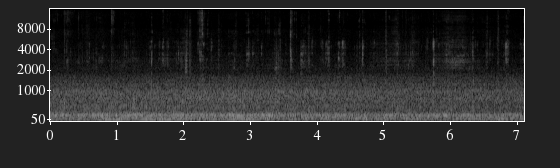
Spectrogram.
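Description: A person chewing a bite of deep-fried veggie egg roll with mouth noises and small crunching clicks, over a steady low hum inside a parked car.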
